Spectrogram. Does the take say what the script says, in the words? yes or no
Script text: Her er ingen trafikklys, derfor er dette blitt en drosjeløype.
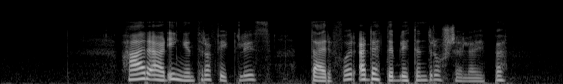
yes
